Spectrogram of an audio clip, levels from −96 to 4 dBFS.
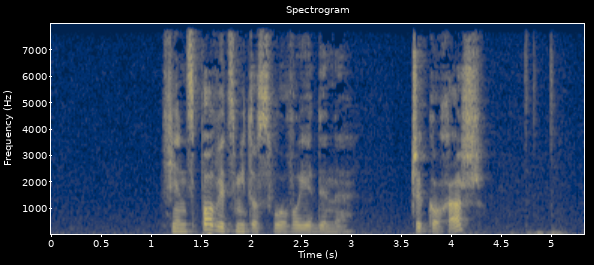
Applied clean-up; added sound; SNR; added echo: none; none; none; none.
